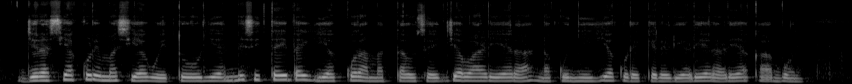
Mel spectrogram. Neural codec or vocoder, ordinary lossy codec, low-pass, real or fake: vocoder, 44.1 kHz, 128 mel bands, Pupu-Vocoder; none; none; fake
